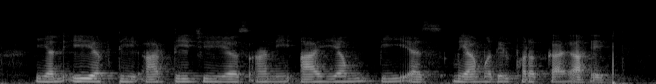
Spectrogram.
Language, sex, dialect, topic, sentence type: Marathi, male, Standard Marathi, banking, question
